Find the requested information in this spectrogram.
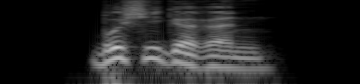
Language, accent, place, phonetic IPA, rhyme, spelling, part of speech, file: German, Germany, Berlin, [ˈbʊʃɪɡəʁən], -ʊʃɪɡəʁən, buschigeren, adjective, De-buschigeren.ogg
- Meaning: inflection of buschig: 1. strong genitive masculine/neuter singular comparative degree 2. weak/mixed genitive/dative all-gender singular comparative degree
